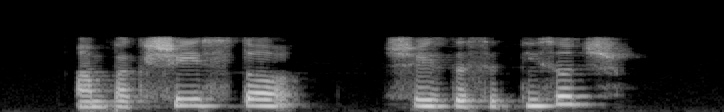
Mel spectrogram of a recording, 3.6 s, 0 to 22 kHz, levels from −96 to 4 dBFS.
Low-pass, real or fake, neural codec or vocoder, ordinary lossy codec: 5.4 kHz; real; none; none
